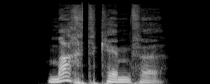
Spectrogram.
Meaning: nominative/accusative/genitive plural of Machtkampf
- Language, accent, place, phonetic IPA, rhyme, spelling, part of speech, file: German, Germany, Berlin, [ˈmaxtˌkɛmp͡fə], -axtkɛmp͡fə, Machtkämpfe, noun, De-Machtkämpfe.ogg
